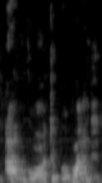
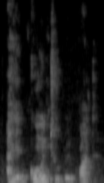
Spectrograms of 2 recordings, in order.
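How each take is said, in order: First: Said in the usual way. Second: Mock Rwandan accent, carefully unclipped words. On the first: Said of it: "No, I'm joking". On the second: Podcaster announcing a move to Rwanda, mock Rwandan accent. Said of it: "I'm going to talk like this".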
